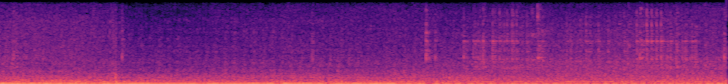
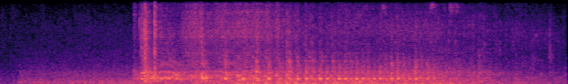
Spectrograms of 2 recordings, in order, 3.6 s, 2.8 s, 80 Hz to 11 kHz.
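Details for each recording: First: John Deere 755 tractor on a cold mid-November day, running the hydraulic MCS leaf vac on first use after fixes: steady mid-pitched drone, even and unbroken; tractor running normally. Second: John Deere 755 compact tractor in cold weather: engine catches and rumbles for about a second, then winds down and dies because the fuel shutoff solenoid connector has a broken retaining ear and won't stay in.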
